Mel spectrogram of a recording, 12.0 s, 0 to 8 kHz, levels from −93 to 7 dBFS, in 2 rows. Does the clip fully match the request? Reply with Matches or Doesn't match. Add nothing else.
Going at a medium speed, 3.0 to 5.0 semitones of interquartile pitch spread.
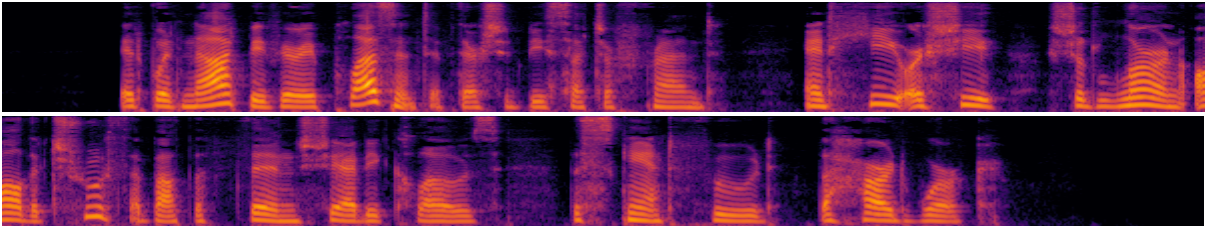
Matches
